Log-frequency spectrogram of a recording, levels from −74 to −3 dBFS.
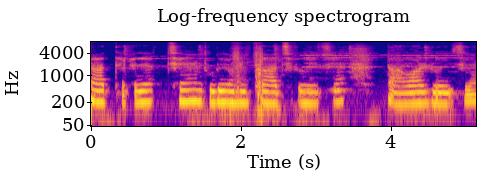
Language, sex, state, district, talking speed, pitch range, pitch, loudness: Bengali, female, Jharkhand, Sahebganj, 105 wpm, 185-205 Hz, 195 Hz, -15 LUFS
